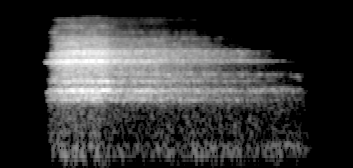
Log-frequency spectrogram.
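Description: One long, slow exhale during a calming breathing exercise between workout sets, a soft breathy rush that fades gradually over about two and a half seconds, close to the microphone.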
